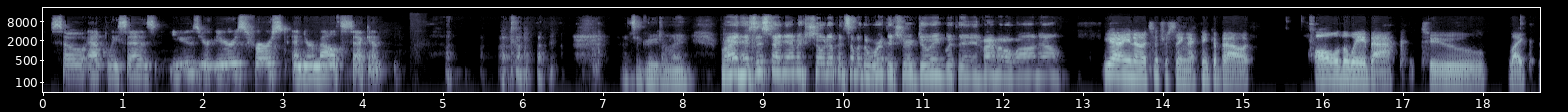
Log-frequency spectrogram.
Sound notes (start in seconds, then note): 5.7 laughing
